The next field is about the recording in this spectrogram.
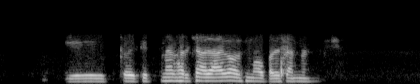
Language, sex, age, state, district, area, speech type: Hindi, male, 30-45, Madhya Pradesh, Harda, urban, conversation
